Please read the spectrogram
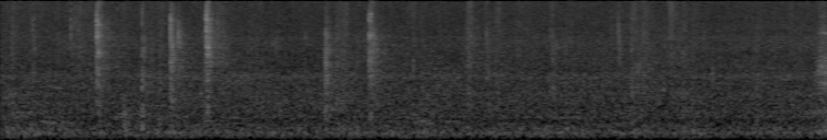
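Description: Quick, light footsteps on indoor artificial turf during an agility-ladder drill: a scattering of short taps over the steady background noise of a large indoor hall.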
